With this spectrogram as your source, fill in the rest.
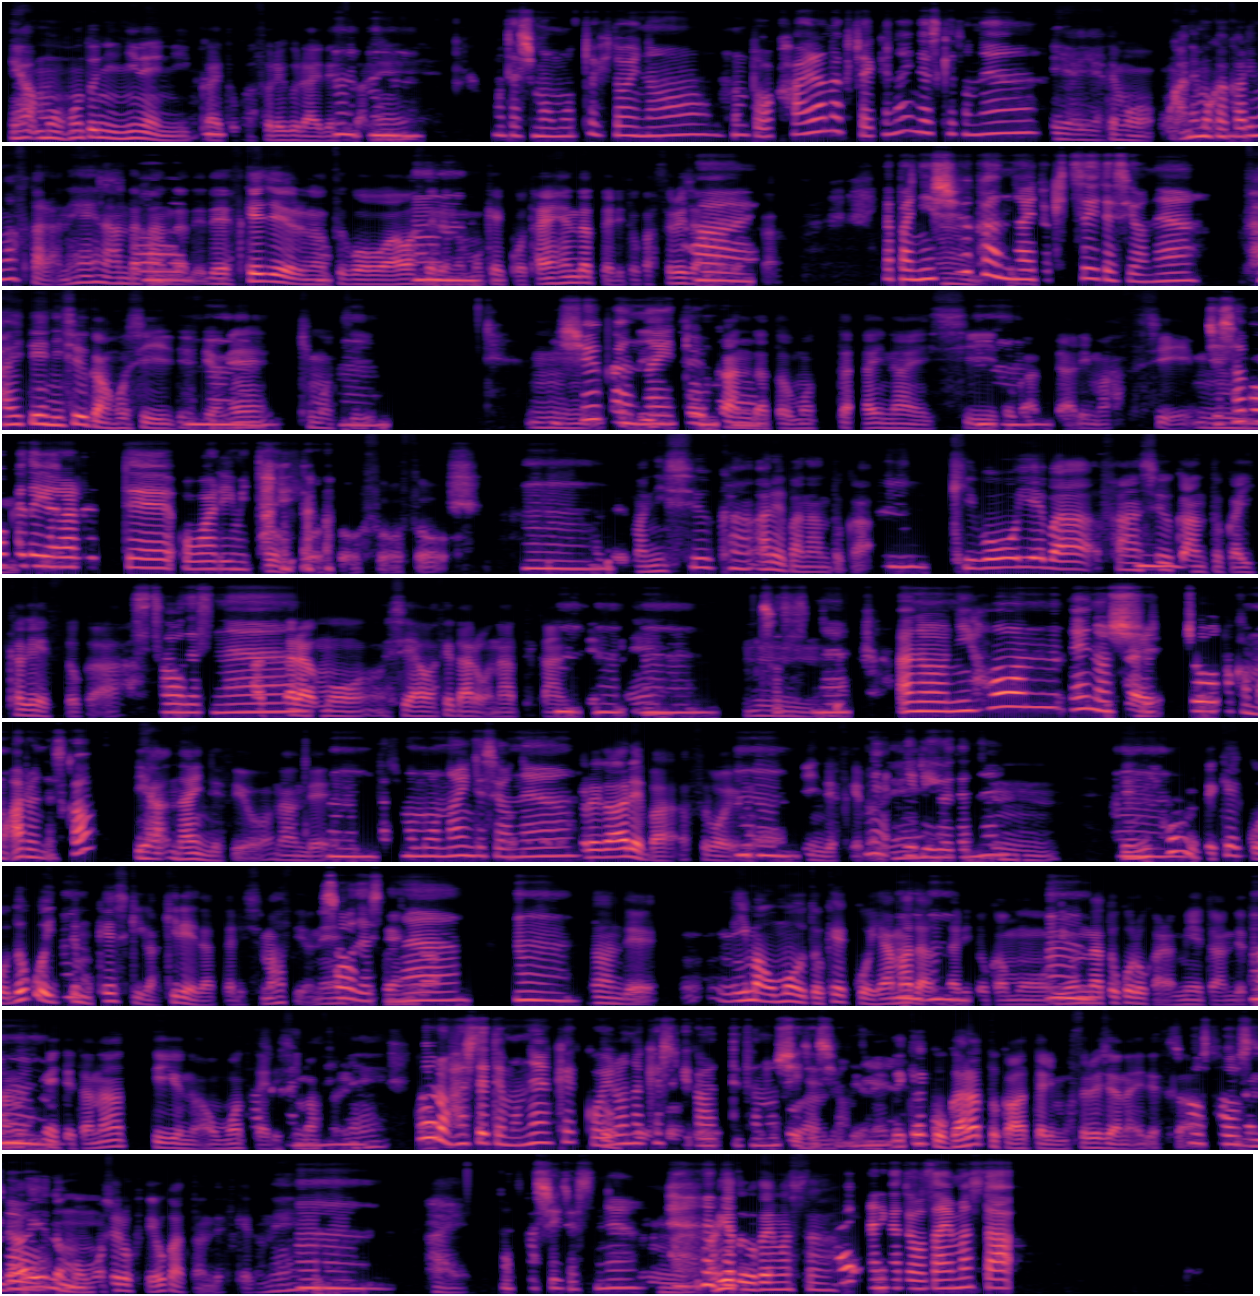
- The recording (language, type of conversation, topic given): Japanese, unstructured, 自然の中でいちばん好きな場所はどこですか？
- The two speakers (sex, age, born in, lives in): female, 45-49, Japan, United States; male, 35-39, Japan, United States
- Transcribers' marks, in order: distorted speech; laughing while speaking: "みたいな"; unintelligible speech; tapping; chuckle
